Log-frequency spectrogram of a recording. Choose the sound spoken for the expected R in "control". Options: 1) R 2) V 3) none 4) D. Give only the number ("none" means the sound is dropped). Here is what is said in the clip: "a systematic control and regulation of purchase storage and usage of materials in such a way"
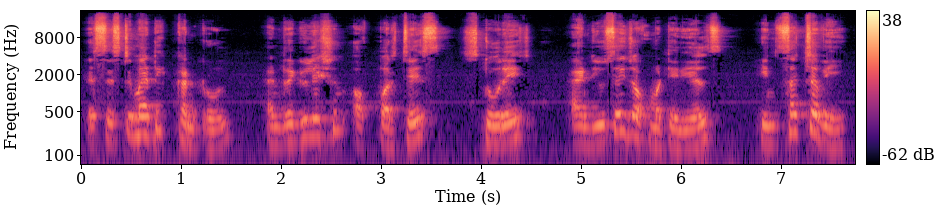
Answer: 1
